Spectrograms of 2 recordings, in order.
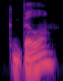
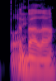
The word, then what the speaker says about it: Cabello: Um Camil Kama, I'm saying it wrong. Saying it so wrong. Camila Kabo Cabillo. Cabello. Yeah. Cabello. Thank you.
